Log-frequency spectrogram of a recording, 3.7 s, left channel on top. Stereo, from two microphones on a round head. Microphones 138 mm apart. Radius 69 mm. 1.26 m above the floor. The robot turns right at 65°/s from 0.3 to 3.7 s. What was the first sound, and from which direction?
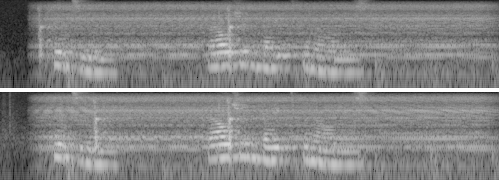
A woman speaking, 175° right.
